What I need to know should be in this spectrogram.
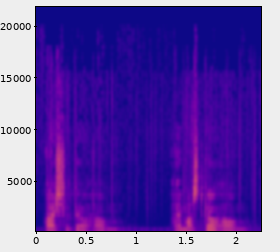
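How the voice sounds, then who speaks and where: A man reading as a moody, irritable young gentleman, polished and evasive, on an old LP. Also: deep voice, fairly even intonation, moderate pace, close to an everyday voice. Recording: old LP, long reverb, faint noise.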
